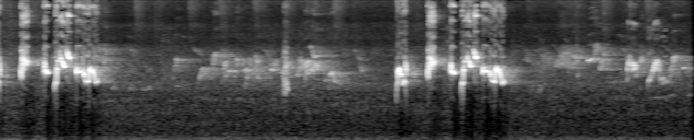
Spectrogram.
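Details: Red-whiskered bulbul singing a long song with 'rik' notes in a light, easy voice: quick rolling warbled phrases opening and closing the passage, softer fluty notes in between, and sharp clicks.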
